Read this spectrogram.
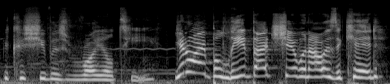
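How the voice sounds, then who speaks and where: High-pitched, cute anime-style woman streamer. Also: very animated, normal speed, a bit bright. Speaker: streamer reacting to videos. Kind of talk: casual reaction chat.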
